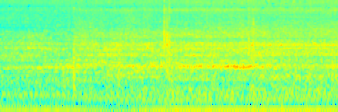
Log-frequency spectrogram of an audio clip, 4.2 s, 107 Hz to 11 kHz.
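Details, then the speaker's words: Rover 45 Impression CVT with 1.8 K-Series petrol engine, jacked up, idling after a full engine service (oil, oil flush, filters, Denso spark plugs): steady, smooth, quiet hum with even firing, no whine or knock; normal idle, earlier noise much quieter. "There's no noise. Unbelievable. Well, I say there's no noise. I've just jacked it up. There's absolutely no noise from this car whatsoever."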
